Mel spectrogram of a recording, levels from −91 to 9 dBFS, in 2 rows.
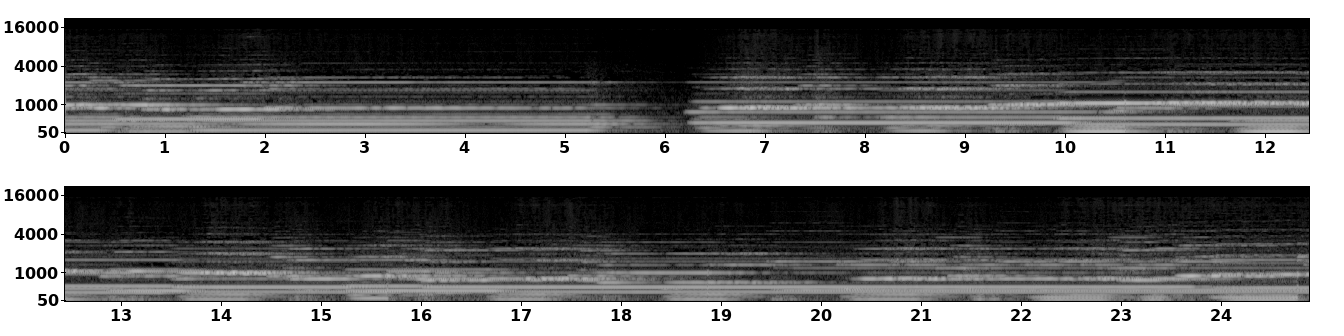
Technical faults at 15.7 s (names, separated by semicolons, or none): damaged data in a compressed stream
